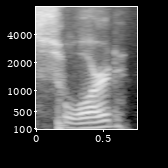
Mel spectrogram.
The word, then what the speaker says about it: sword: the word sword as sword. And it just there's a pet peeve. I've heard it. Say what? What way? Exactly. Sword. I know the W's there. It's weird. Just don't pronounce it.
